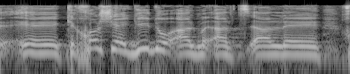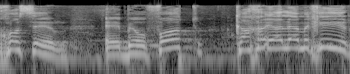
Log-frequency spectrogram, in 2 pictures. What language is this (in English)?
Hebrew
